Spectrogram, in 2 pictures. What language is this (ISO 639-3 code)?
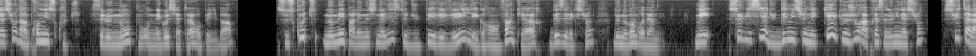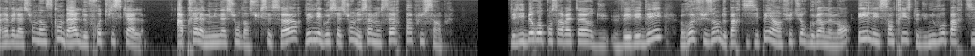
fra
